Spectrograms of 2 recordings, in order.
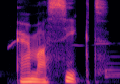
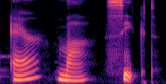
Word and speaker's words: Ermäßigt: Ermäßigt. How do I say that? Ermäßigt. The emphasis is on the second syllable. Try it. Ermäßigt.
